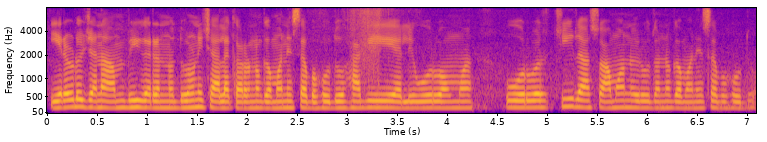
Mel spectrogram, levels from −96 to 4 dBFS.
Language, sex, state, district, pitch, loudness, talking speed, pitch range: Kannada, female, Karnataka, Dharwad, 180 Hz, -16 LUFS, 100 wpm, 180-190 Hz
